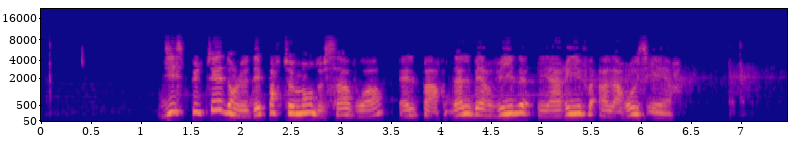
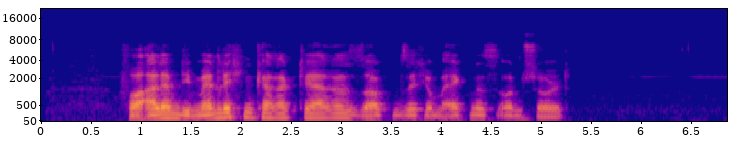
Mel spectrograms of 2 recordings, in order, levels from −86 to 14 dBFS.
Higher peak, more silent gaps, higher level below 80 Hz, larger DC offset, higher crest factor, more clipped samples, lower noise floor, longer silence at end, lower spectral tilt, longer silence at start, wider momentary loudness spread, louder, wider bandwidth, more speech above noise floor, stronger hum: second, -8 dBFS vs -4 dBFS; neither; second, -76 dBFS vs -52 dBFS; neither; about the same, 18 dB vs 20 dB; neither; about the same, -80 dBFS vs -78 dBFS; second, 0.45 s vs 1.65 s; second, -5 dB/octave vs -8 dB/octave; first, 1.2 s vs 0.9 s; second, 9 LU vs 14 LU; about the same, -25 LUFS vs -23 LUFS; first, 8.8 kHz vs 7.2 kHz; about the same, 55 dB vs 56 dB; neither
